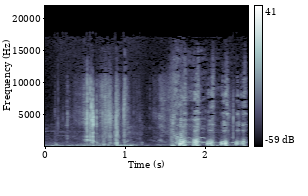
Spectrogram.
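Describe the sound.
Crisp, loud crunches of someone biting into a washed apple, a few sharp bites followed by a quick run of crunchy chewing.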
